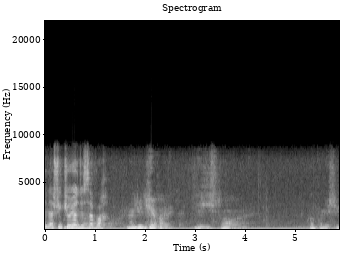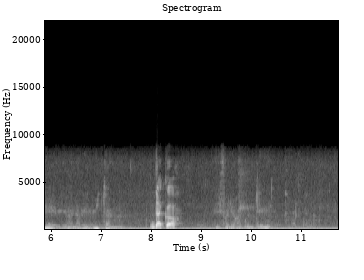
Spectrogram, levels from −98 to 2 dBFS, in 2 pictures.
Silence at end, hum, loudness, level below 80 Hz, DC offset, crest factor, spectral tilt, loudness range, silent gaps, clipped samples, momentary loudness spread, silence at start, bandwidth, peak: 0 s; none; -20 LUFS; -46 dBFS; under 0.1%; 18 dB; -6.5 dB/octave; 8 LU; none; under 0.1%; 20 LU; 0 s; 8.6 kHz; -2 dBFS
